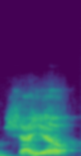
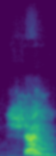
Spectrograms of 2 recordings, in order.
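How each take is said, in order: First: The sound is split into two syllables, sa-ya. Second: The sound is said as one syllable, shai. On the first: The speaker calls it wrong. "saya jangan" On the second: The speaker calls it right. "Syai, syai"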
